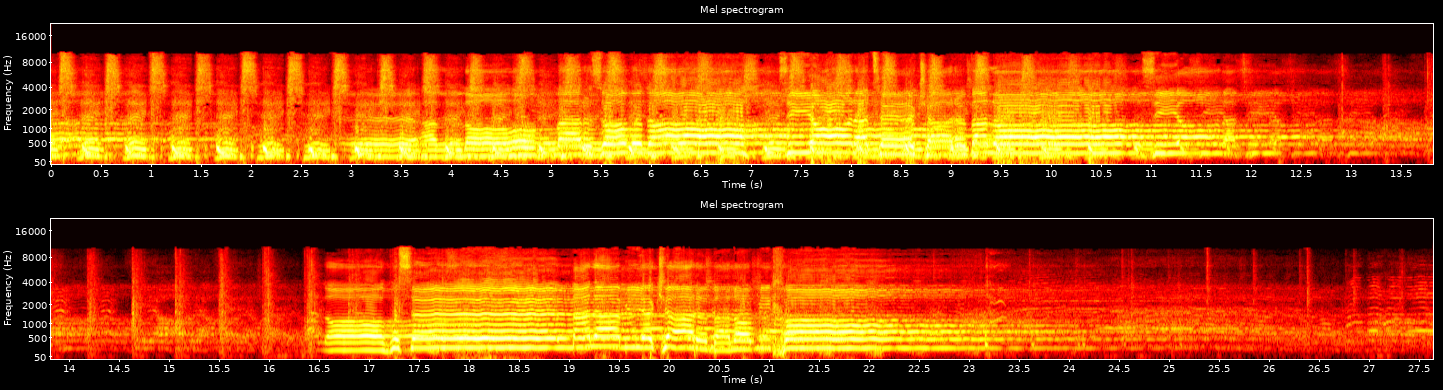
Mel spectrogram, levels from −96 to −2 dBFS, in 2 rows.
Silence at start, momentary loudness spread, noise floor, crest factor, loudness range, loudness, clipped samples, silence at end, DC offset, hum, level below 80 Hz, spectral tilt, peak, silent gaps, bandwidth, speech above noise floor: 0 s; 15 LU; -42 dBFS; 12 dB; 13 LU; -10 LUFS; under 0.1%; 0 s; under 0.1%; none; -46 dBFS; -4.5 dB/octave; 0 dBFS; none; 11 kHz; 32 dB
